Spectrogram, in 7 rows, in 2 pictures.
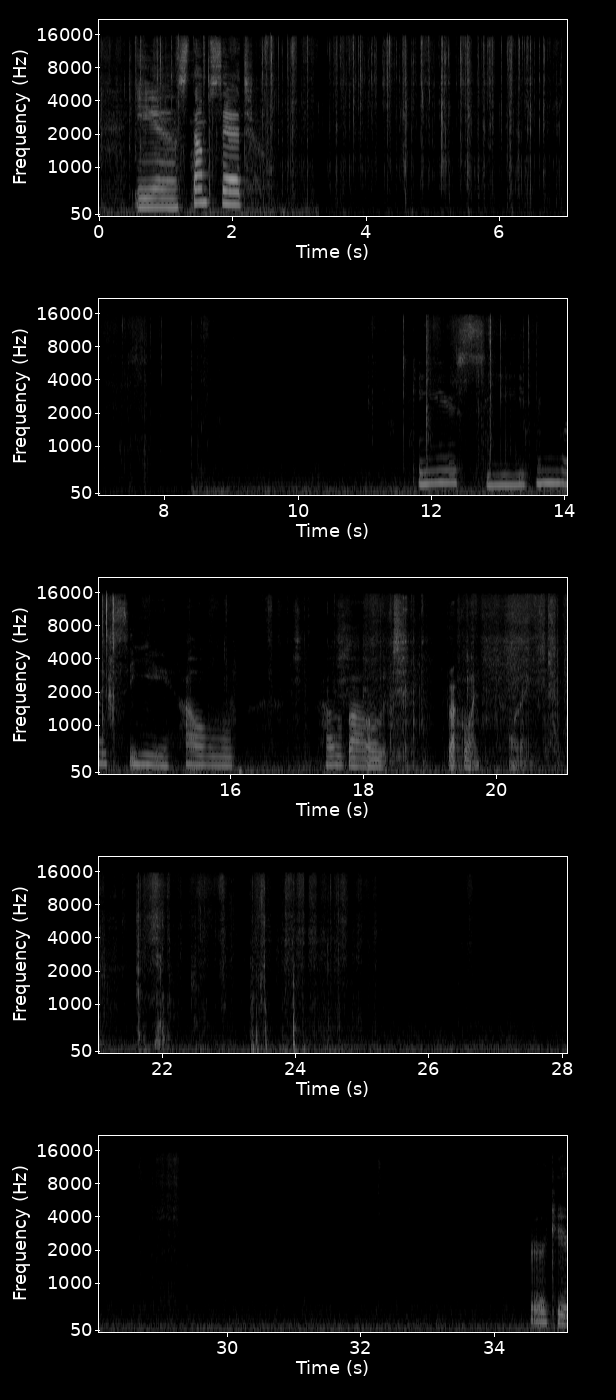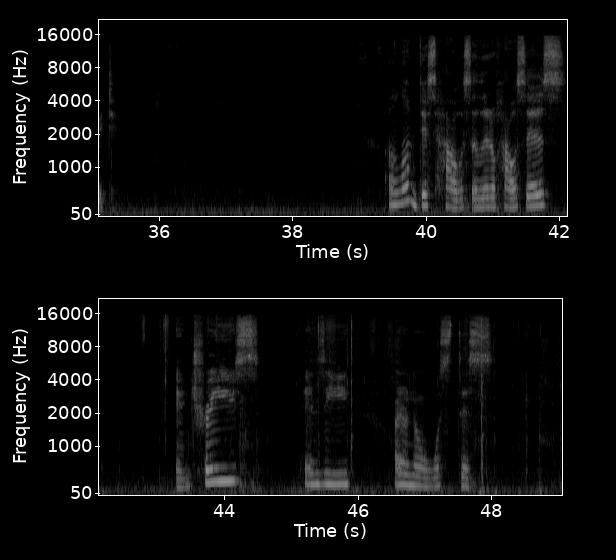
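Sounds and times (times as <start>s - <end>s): packaging crinkling and rustling: 0.0s - 8.7s
paper rustling: 15.9s - 25.3s.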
